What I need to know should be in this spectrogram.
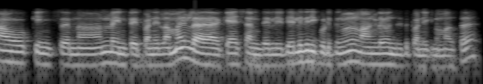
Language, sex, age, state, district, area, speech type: Tamil, male, 18-30, Tamil Nadu, Kallakurichi, rural, conversation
